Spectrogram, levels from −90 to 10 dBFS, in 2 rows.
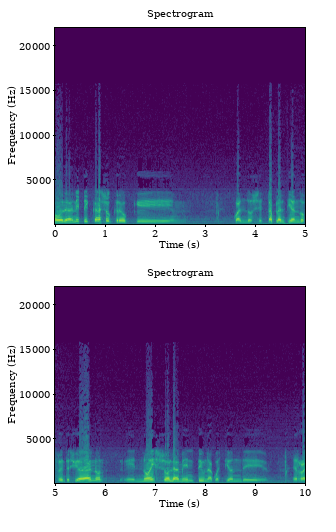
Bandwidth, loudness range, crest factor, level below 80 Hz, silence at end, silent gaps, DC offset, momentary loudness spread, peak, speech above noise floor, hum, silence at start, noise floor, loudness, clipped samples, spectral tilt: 8.2 kHz; 6 LU; 14 dB; -44 dBFS; 0 s; none; under 0.1%; 15 LU; -2 dBFS; 30 dB; 50 Hz at -55 dBFS; 0 s; -45 dBFS; -15 LUFS; under 0.1%; -5.5 dB/octave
